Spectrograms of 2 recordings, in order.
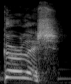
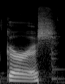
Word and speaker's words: Girish: some some lady named girlish girl no no sorry girish i said her last name wrong it's girish i say get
